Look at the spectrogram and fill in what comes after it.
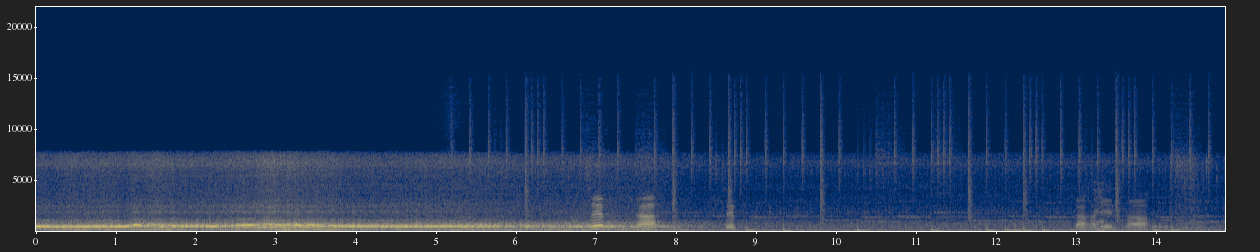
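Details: Mitsubishi L300 pickup wolf-whistle exhaust, after its funnel diameter was changed and the funnel shortened: a clear mid-range whistle rises and falls with each throttle blip. The whistle now works.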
